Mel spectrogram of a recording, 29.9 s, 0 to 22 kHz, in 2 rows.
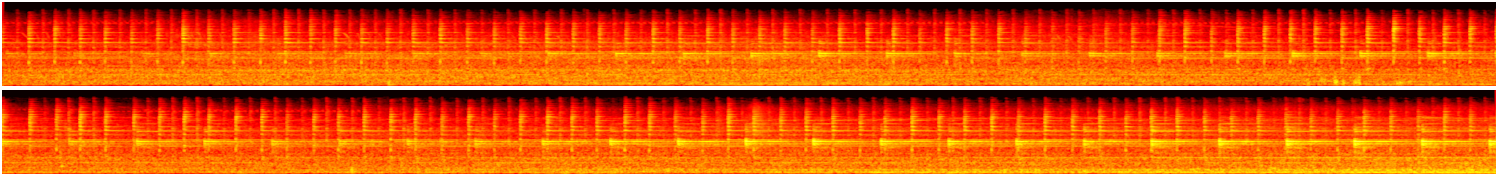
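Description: Locomotive bell ringing in a steady rhythm on a slowly approaching freight train led by EMD GP38-2W and GP40-2WL diesel locomotives. The low engine sound grows louder in the second half as the locomotives draw alongside and the freight cars begin rolling past.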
